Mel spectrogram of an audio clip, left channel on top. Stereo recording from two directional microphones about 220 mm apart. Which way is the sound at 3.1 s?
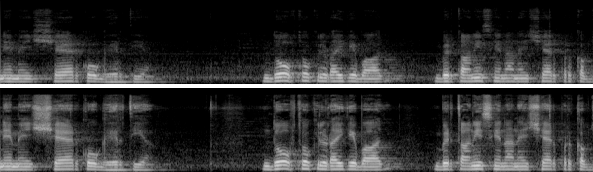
40° right (ahead or behind).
